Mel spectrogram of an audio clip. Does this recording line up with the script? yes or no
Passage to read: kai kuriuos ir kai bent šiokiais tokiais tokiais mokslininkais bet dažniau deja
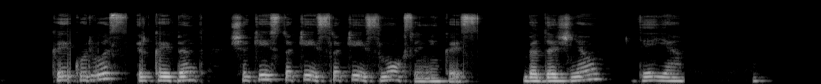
yes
